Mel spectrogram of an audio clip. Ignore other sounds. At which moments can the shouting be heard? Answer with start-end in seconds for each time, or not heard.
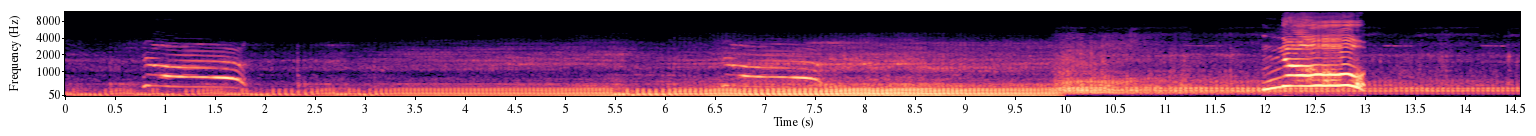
0.8-1.9, 6.5-7.6, 11.9-13.0.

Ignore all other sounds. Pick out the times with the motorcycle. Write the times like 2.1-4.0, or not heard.
0.0-14.5.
